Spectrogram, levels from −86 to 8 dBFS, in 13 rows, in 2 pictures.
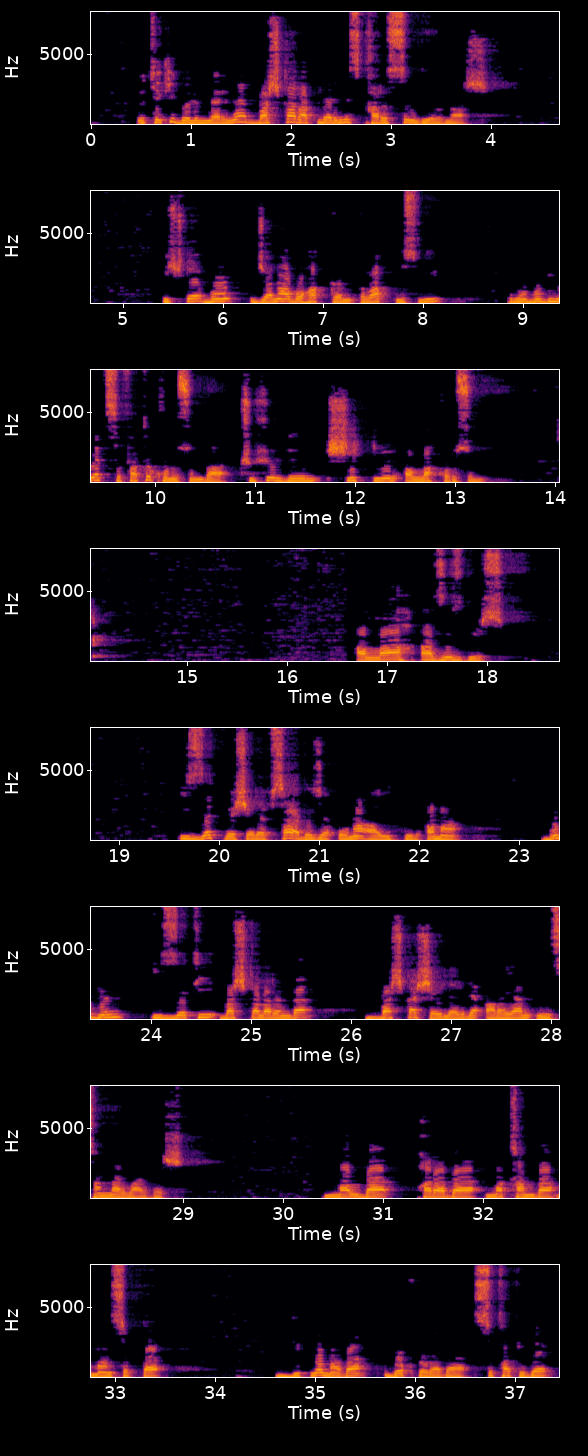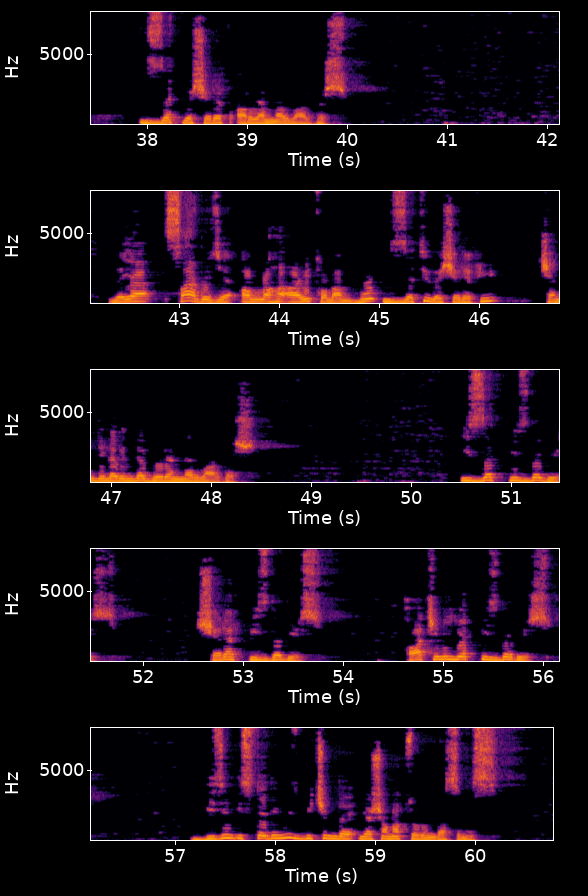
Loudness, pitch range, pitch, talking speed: -17 LUFS, 135-175 Hz, 155 Hz, 70 wpm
